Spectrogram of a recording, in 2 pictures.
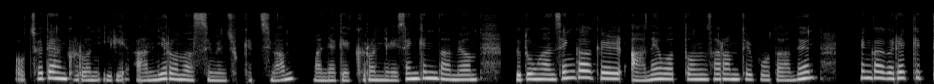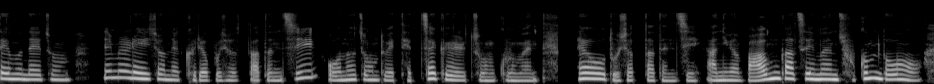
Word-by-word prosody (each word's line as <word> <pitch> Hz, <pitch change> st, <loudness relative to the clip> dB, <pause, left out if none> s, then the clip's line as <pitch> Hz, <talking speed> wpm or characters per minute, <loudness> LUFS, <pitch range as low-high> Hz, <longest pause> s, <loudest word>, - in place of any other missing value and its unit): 어 -, -, -7 dB
최대한 265 Hz, 0 st, +3 dB
그런 195 Hz, -6 st, -3 dB
일이 195 Hz, 0 st, -7 dB
안 195 Hz, +4 st, -2 dB
일어났으면 210 Hz, -7 st, 0 dB
좋겠지만 195 Hz, +6 st, -5 dB, 0.2 s
만약에 180 Hz, -1 st, -5 dB
그런 205 Hz, -1 st, -2 dB
일이 190 Hz, -1 st, -3 dB
생긴다면 245 Hz, -4 st, +3 dB, 0.4 s
그동안 240 Hz, +1 st, +3 dB
생각을 290 Hz, -2 st, +2 dB
안 190 Hz, +2 st, -1 dB
해 -, -, +4 dB
왔던 245 Hz, -2 st, +1 dB
사람들보다는 235 Hz, +1 st, -1 dB, 0.4 s
생각을 295 Hz, -3 st, +1 dB
했기 295 Hz, +1 st, -1 dB
때문에 245 Hz, -5 st, +2 dB
좀 215 Hz, -2 st, -5 dB, 0.3 s
시뮬레이션을 265 Hz, -8 st, +1 dB
그려 190 Hz, -1 st, -4 dB
보셨다든지 190 Hz, -, -5 dB
어느 205 Hz, +3 st, 0 dB
정도의 205 Hz, -4 st, -3 dB
대책을 210 Hz, -1 st, 0 dB
조금은 175 Hz, -1 st, -6 dB, 0.4 s
해 265 Hz, -, +6 dB
어 260 Hz, -2 st, +6 dB
놓으셨다든지 175 Hz, -1 st, -6 dB
아니면 190 Hz, -1 st, 0 dB
마음가짐은 240 Hz, +3 st, +5 dB
조금 275 Hz, +7 st, +3 dB
더 225 Hz, -5 st, +1 dB
225 Hz, 310 characters per minute, -23 LUFS, 190-260 Hz, 0.4 s, 해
